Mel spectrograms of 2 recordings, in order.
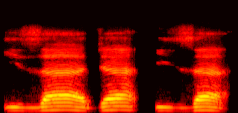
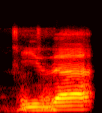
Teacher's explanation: huruf dzal ini dia sedikit digigit di gigi kita. Sedikit tergigit. Jangan disamakan dengan zai.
